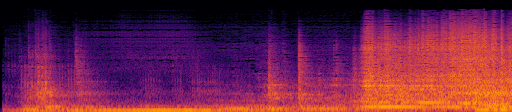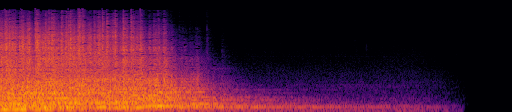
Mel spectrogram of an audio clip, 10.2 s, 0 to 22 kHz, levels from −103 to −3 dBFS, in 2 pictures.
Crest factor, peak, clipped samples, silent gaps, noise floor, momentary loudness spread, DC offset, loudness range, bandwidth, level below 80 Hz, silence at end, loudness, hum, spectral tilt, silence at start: 18 dB; -12 dBFS; under 0.1%; none; -64 dBFS; 18 LU; under 0.1%; 14 LU; 16.5 kHz; -38 dBFS; 1.8 s; -26 LUFS; none; -4.5 dB/octave; 0.05 s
